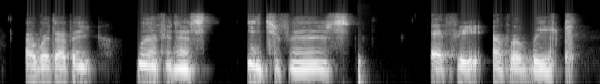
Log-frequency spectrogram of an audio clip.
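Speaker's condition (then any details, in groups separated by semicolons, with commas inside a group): Cerebral palsy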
